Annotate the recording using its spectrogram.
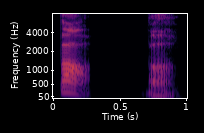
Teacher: father is going to be B fourth tone falling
